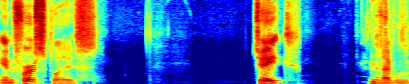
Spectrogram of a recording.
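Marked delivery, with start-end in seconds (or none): 0.0-3.6 slow, very somber, acted grave and solemn delivery. Retelling the teacher announcing first place: imitating a very somber tone. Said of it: "she said in this very somber tone".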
